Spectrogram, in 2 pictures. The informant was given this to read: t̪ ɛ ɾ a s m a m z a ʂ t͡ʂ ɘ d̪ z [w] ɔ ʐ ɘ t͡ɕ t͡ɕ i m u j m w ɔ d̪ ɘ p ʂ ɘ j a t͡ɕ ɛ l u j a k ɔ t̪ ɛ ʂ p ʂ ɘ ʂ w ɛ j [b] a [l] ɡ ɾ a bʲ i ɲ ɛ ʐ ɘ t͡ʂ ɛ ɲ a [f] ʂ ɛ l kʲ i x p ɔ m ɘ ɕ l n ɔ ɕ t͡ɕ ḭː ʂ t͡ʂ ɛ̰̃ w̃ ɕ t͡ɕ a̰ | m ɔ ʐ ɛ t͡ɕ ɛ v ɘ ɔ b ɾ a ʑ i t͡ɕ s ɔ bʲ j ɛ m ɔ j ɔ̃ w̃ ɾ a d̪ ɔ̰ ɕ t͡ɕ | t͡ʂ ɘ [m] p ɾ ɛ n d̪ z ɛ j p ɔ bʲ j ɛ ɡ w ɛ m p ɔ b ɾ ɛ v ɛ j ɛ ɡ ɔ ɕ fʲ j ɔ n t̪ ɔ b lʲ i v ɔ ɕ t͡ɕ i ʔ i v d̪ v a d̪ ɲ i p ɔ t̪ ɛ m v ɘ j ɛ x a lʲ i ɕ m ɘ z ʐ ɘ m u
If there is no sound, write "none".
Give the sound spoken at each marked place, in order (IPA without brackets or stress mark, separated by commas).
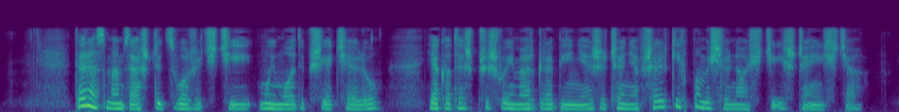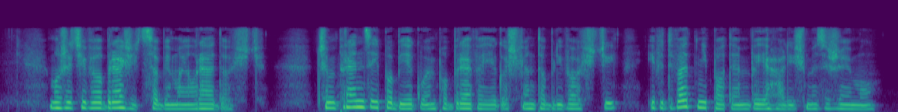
w, m, ɾ, f, m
